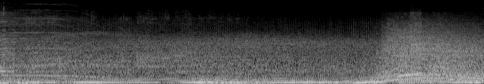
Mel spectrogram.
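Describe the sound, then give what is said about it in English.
A car engine idles with a steady low rumble, then revs up sharply near the end, the pitch sweeping upward in a loud roar. “Start your engine.”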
